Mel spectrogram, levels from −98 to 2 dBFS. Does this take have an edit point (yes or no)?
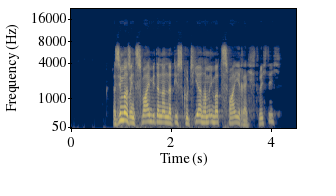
yes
